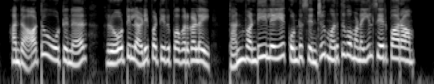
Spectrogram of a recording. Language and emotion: Tamil, surprised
